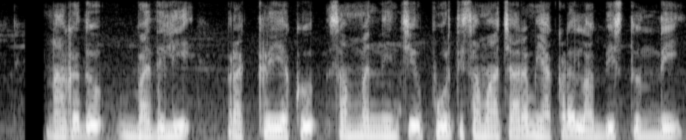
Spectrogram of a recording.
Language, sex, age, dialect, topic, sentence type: Telugu, male, 18-24, Utterandhra, banking, question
